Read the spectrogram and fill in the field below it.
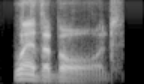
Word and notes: weatherboard: British English

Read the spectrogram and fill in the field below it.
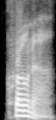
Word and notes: krona: American English

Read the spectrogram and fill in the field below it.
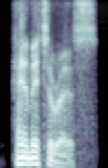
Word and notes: Hemipterous: British English

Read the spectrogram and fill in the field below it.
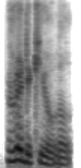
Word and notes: ridicule: Indian

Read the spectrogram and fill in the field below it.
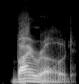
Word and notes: byroad: American English

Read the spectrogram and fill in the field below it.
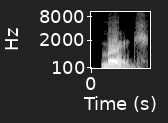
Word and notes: merge: American English

